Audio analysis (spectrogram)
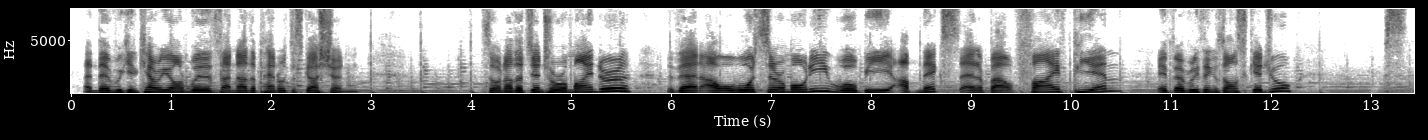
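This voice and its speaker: Male emcee, formal announcer, high voice, faint music under him. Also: a little mellow. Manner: formal, drawn-out name announcing. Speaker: event emcee. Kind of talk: event announcements. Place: conference hall.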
